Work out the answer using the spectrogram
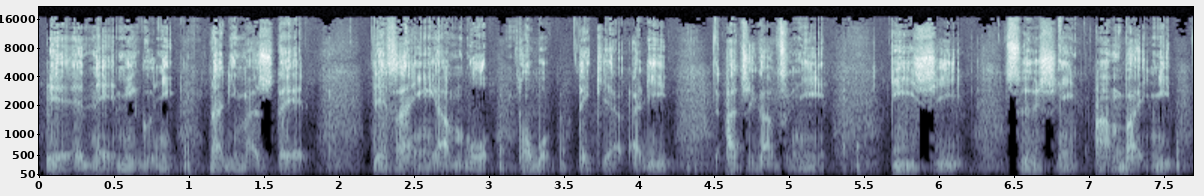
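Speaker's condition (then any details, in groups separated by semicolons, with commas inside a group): Laryngectomy, esophageal speech; learned at 銀齢会 voice class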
